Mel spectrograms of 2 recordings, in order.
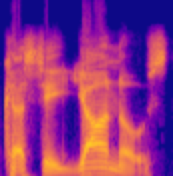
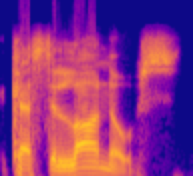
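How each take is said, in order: First: The double L is sounded as a Y. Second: The double L is sounded as an L. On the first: "the double L, which sounds like a Y in Spanish" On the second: "they will say like L"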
